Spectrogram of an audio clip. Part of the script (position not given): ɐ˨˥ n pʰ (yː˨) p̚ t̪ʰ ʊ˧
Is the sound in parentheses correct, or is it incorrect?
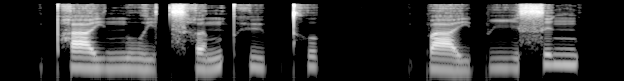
correct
